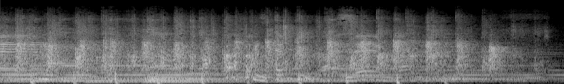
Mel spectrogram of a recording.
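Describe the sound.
A church audience at a Christmas service applauds steadily and loudly, with some claps falling into a regular beat, while sustained musical tones and voices calling amen and hallelujah carry on underneath, the clapping thinning slightly toward the end.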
